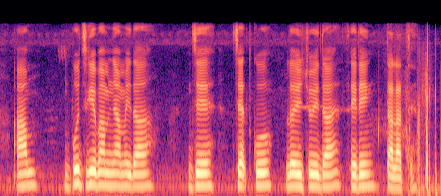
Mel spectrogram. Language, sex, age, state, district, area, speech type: Santali, male, 18-30, West Bengal, Purba Bardhaman, rural, spontaneous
